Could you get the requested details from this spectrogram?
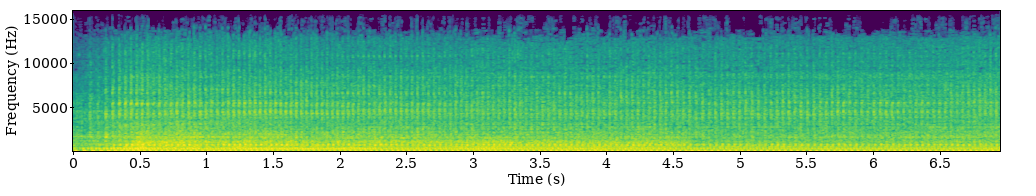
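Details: Early-1970s Pacesetter Trailbuck mini bike on a test ride after fitting a new torque converter; small single-cylinder engine holds a busy drone that never builds into real pull. Torque converter slipping.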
